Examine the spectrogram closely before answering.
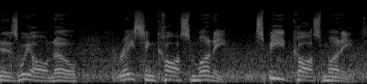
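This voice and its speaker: A man's lively intonation over noticeable background noise. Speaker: pit reporter. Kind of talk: live broadcast garage reporting.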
